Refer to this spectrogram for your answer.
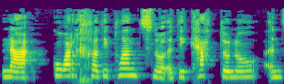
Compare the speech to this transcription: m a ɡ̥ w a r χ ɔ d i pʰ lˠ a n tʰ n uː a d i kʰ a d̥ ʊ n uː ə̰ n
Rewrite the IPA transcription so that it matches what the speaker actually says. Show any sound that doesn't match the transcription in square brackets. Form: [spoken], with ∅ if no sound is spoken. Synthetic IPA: [n] a ɡ̥ w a r χ ɔ d i pʰ lˠ a n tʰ n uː [ə] d i kʰ a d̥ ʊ n uː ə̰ n

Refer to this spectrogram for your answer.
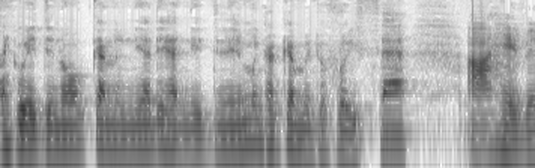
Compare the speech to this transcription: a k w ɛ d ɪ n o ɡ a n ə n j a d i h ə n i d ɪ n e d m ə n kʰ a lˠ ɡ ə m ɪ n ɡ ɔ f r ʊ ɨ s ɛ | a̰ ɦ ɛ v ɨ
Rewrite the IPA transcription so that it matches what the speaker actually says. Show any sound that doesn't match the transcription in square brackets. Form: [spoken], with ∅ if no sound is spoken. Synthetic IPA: a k w ɛ d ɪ n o ɡ a n ə n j a d i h ə n i d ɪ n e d m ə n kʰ a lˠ ɡ ə m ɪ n [d] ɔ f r ʊ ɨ [θ] ɛ | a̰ ɦ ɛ v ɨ

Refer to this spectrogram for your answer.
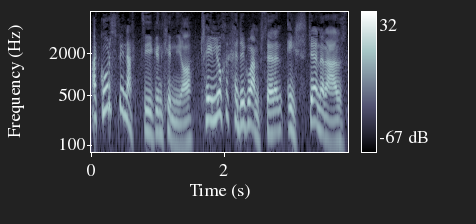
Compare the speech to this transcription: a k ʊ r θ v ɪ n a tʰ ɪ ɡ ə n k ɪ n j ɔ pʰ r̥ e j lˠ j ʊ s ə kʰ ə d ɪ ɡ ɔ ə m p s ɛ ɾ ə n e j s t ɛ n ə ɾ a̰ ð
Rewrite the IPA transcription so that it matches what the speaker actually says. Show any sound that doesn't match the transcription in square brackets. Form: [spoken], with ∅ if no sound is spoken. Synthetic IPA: a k ʊ r θ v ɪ n a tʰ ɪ ɡ ə n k ɪ n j ɔ [tʰ] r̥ e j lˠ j ʊ [χ] ə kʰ ə d ɪ ɡ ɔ [a] m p s ɛ ɾ ə n e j s t ɛ n ə ɾ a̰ ð

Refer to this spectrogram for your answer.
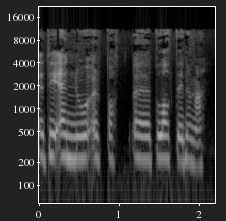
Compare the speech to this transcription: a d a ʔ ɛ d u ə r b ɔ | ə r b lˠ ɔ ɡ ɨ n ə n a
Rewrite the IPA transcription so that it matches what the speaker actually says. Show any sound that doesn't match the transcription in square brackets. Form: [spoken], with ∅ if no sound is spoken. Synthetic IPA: [ə] d [i] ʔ ɛ [n] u ə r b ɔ | ə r b lˠ ɔ [d] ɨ n ə [m] a

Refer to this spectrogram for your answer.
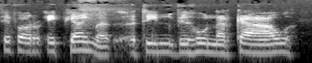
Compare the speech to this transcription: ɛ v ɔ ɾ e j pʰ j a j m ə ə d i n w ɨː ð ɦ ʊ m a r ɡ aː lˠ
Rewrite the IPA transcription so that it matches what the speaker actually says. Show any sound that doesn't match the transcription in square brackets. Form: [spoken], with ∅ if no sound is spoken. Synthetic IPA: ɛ v ɔ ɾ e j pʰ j a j m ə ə d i n [v] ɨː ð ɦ ʊ [n] a r ɡ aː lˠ

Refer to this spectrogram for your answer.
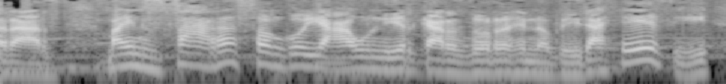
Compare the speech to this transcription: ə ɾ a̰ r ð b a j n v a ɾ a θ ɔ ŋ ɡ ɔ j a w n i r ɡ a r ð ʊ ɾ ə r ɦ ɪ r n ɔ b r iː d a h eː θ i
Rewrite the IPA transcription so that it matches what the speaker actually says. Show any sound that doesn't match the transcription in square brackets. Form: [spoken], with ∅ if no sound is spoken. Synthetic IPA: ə ɾ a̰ r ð [m] a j n v a ɾ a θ ɔ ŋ ɡ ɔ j a w n i r ɡ a r ð ʊ ɾ ə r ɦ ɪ [∅] n ɔ b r iː d a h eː [ð] i

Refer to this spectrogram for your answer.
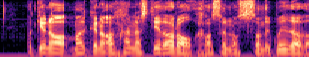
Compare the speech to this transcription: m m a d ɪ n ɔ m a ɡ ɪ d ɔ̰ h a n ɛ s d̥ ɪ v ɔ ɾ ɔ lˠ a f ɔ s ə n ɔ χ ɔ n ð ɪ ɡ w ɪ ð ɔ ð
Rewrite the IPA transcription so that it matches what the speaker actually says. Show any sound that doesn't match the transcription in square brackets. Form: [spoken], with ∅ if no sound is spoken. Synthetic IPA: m m a [ɡ] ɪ n ɔ m a ɡ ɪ [n] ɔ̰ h a n [a] s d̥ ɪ [ð] ɔ ɾ ɔ lˠ a [χ] ɔ s ə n ɔ [s] ɔ n ð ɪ ɡ w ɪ ð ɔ ð

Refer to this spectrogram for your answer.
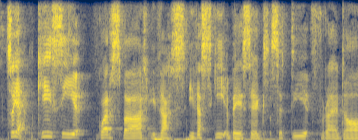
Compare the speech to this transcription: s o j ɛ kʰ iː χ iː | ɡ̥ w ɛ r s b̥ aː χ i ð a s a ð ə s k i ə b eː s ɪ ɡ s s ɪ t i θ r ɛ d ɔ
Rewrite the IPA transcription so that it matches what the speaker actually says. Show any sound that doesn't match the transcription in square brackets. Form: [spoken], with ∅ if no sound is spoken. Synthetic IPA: s o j ɛ kʰ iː [s] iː | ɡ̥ w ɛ r s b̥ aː χ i ð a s [i] ð ə s k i ə b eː s ɪ ɡ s s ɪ t i θ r ɛ d ɔ

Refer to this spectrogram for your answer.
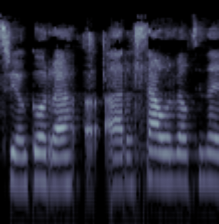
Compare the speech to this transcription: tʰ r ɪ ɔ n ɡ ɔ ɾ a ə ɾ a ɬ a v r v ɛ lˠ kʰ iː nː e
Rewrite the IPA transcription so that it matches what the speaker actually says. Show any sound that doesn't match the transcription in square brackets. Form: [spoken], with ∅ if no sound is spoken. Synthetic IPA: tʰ r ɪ ɔ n ɡ ɔ ɾ a [a] ɾ [ə] ɬ a [w] r v ɛ lˠ [tʰ] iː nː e

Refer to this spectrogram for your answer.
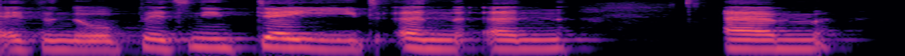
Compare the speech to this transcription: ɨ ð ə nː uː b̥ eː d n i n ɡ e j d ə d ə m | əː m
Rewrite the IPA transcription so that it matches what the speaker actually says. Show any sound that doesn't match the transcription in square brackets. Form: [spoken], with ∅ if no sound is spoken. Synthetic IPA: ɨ ð ə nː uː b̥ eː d n i n [d] e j d ə [n] ə [n] | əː m

